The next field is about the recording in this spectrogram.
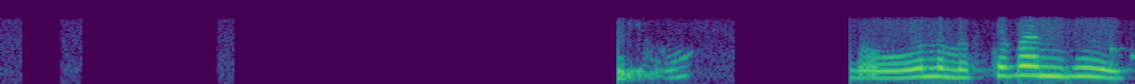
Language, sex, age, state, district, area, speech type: Dogri, female, 45-60, Jammu and Kashmir, Reasi, urban, conversation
